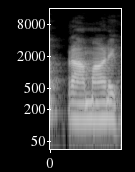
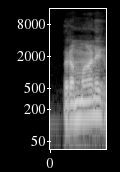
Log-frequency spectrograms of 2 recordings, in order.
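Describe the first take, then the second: First: "प्रामाणिक" with long first vowel, praa-maanik; correct form प्रामाणिक. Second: "प्रामाणिक" with short first vowel, pra-maanik; wrong form प्रमाणिक. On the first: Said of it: "प्रामाणिक होता है". ("प्रामाणिक" में प्रा लंबा) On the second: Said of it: "प्रामाणिक नहीं होता". ("प्रामाणिक" का पहला स्वर छोटा, गलत रूप) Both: Shown as a demonstration.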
